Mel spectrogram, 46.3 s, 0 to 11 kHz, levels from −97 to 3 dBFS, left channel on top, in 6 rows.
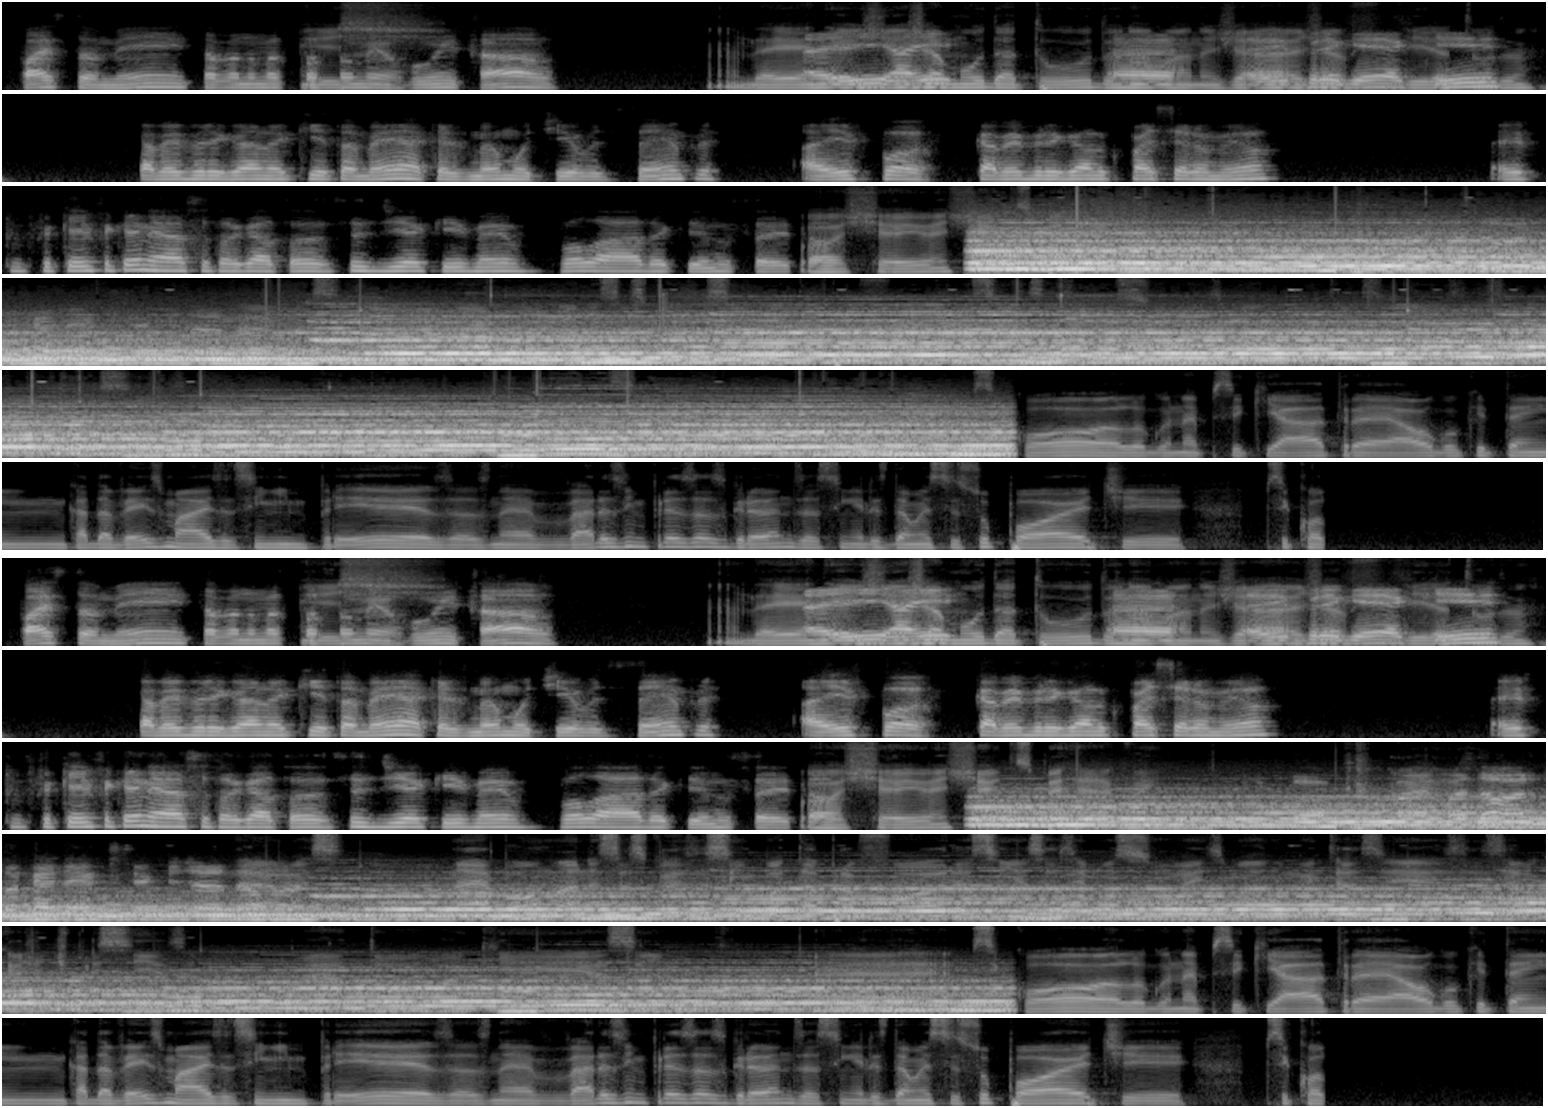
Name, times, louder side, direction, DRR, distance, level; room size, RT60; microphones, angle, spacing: voice 1, 0.0-2.8 4.0-4.8 5.5-5.9 6.2-7.5 8.4-11.3 11.7-14.1 15.2-19.6 21.7-22.1 22.4-24.7, right 2 dB, 75° right, 4.0 m, -33 dB
voice 2, 1.5-2.2 3.6-7.6 19.5-21.3 22.1-22.9 24.3-24.8 25.4-34.3 34.9-45.2, right 1 dB, 25° right, 2.4 m, -40 dB
sound 1, 20.3-36.0, left 6 dB, 45° left, 0.3 m, -21 dB
head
